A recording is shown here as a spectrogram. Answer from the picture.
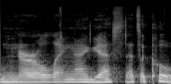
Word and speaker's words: knurling: or sometimes that's called knurling, I guess. That's a cool word. Say it with me. Knurling has a silent K at the beginning, which is also fun.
